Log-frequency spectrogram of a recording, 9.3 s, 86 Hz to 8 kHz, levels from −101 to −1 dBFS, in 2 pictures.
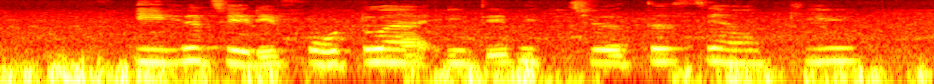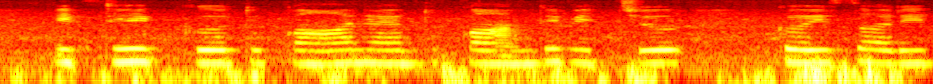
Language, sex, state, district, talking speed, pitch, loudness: Punjabi, female, Punjab, Pathankot, 120 wpm, 255 Hz, -17 LUFS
